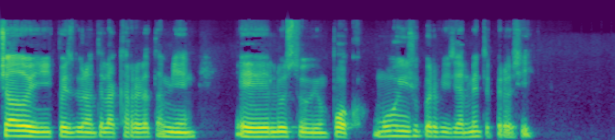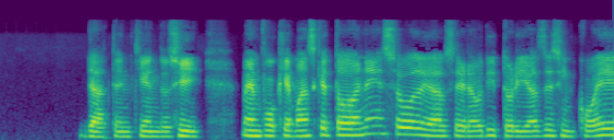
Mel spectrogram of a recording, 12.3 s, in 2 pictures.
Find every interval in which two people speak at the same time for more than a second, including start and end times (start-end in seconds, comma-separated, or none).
none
